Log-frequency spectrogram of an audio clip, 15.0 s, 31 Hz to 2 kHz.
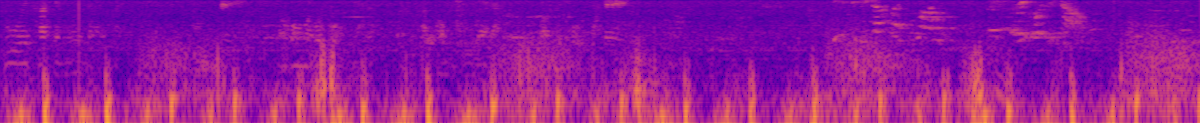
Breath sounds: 1.50-3.00 s: inhalation
3.71-4.42 s: exhalation
3.71-4.42 s: crackles
6.07-7.63 s: inhalation
6.11-7.61 s: inhalation
7.65-8.73 s: exhalation
7.65-8.73 s: crackles
10.26-11.79 s: inhalation
11.80-12.91 s: exhalation
11.80-12.91 s: crackles

